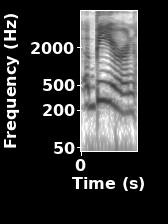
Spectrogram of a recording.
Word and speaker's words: Bern: By the way, Bern is pronounced Beern.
